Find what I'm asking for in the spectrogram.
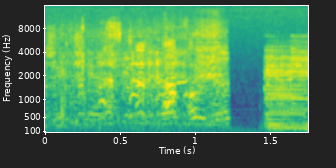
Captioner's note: laughter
